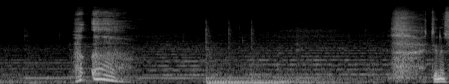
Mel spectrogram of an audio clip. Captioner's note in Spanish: carraspea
